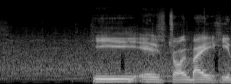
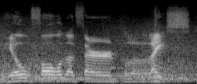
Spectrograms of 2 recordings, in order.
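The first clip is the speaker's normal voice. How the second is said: normal talking voice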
